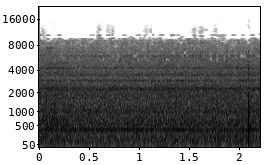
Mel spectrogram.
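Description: A jet in the DCS flight sim begins its takeoff roll at Nellis, a steady, even engine roar with a faint constant whine throughout and one brief sharp click near the end.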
